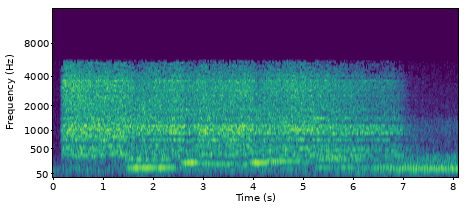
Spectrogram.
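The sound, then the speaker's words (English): A car driving off, its engine a loud, steady drone whose low note climbs in steps before easing slightly at the end. “Phil left Ellen, he drove toward the city center”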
